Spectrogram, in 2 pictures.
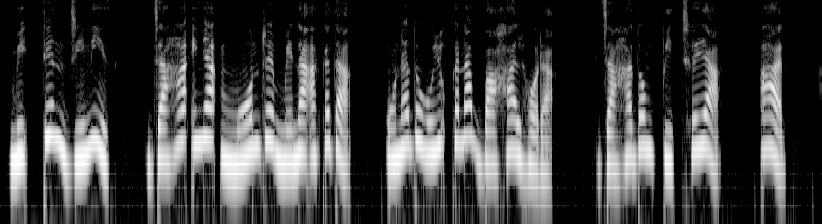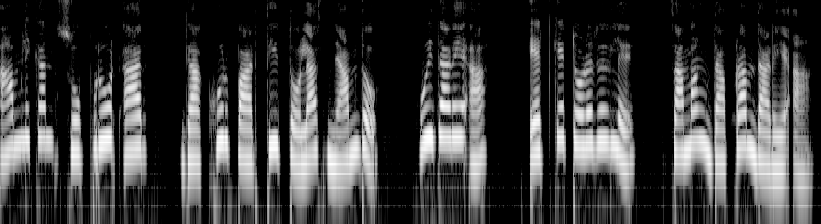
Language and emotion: Santali, fearful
